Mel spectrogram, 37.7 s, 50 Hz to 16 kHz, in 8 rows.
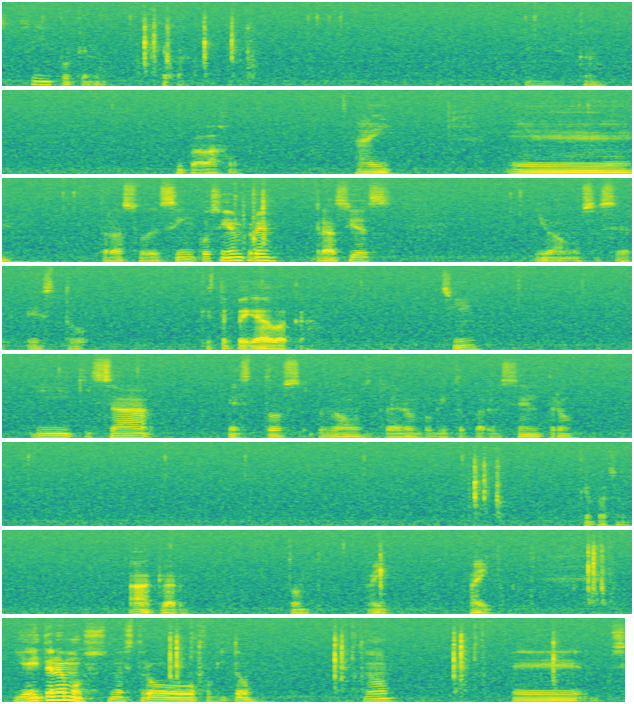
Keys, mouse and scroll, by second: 0.3 click, 1.1 ctrl+z, 2.2 ctrl+click, 3.9 click, 5.5-7.5 drag, 9.0 click, 9.8 click, 11.1 KP_5, 11.3 KP_Enter, 13.2 click, 14.5-16.1 drag, 16.8-18.2 drag, 19.3-20.3 drag, 20.8-24.0 drag, 24.8 click, 26.3 click, 27.2 ctrl+z, 29.6-31.1 drag, 31.4-31.8 ctrl+scroll down 2, 32.3 ctrl+click, 33.1 alt+Tab, 34.5 alt+Tab, 35.9 alt+Tab, 36.7 alt+Tab, 37.4-37.7 ctrl+scroll up 2.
